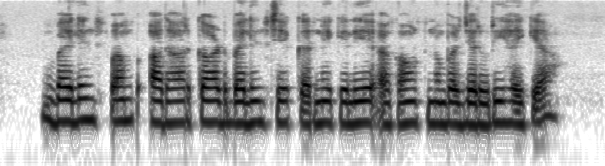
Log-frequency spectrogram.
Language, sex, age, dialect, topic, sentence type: Magahi, male, 36-40, Southern, banking, question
